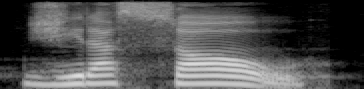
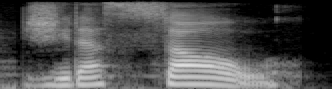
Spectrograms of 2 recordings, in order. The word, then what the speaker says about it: girassol: Girassol. Então, perceba que essa última sílaba é a forte, não é? Então, é uma palavra oxítona, né? Girassol.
